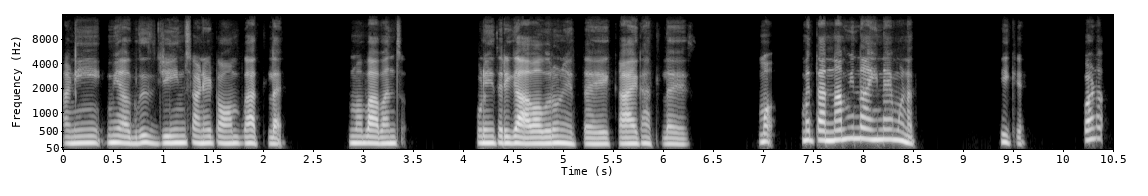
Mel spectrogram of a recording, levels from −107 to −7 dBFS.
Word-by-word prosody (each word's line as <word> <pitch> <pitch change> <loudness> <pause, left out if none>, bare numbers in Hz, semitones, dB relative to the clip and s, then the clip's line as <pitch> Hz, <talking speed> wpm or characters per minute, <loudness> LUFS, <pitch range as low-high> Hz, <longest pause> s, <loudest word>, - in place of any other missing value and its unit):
आणि 175 +1 0
मी 190 0 +4
अगदीच 175 +2 0
जीन्स 185 +1 +2
आणि 175 0 +1
टॉप 175 -1 -1
घातलाय. 165 -2 -2 0.7
मग 180 0 +1
बाबांचं, 175 0 +2 0.7
"कुणीतरी 180 -1 +2
गावावरून 170 +1 +4
येतंय, 155 -1 -1
काय 160 0 +2
घातलं 160 -2 -5
आहेस." 145 -1 -5 0.7
मग 215 0 0 0.3
मग 250 - +2
त्यांना 255 0 +5
मी 290 +2 0
नाही-नाही 275 -2 +1
म्हणत. 225 -9 +2 0.9
ठीक 200 -4 -3
आहे 165 - -10 0.6
पण 275 +3 -1
175 Hz, 135 wpm, -24 LUFS, 165-190 Hz, 0.9 s, त्यांना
